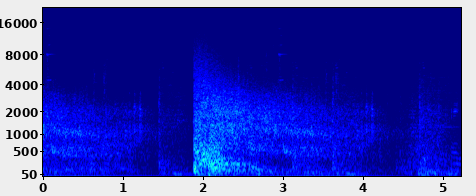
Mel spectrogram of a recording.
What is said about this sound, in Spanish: Vamos a darle unos tiros con este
